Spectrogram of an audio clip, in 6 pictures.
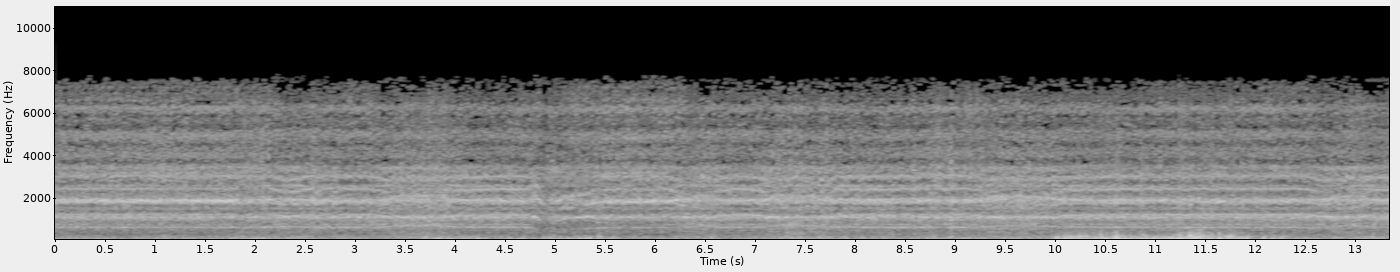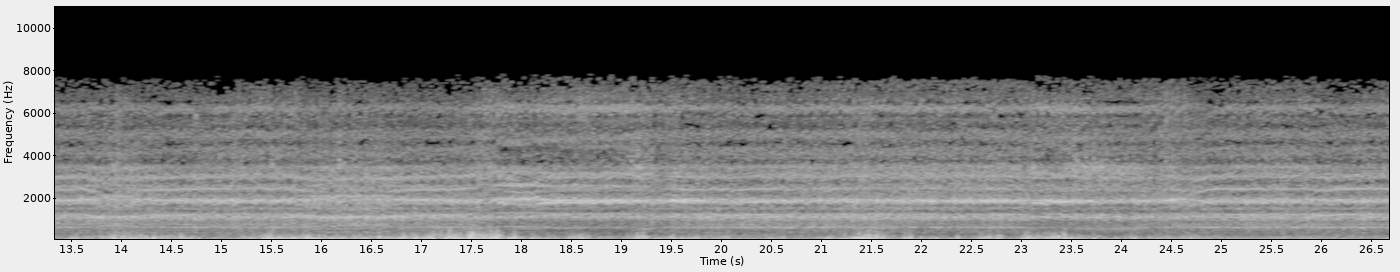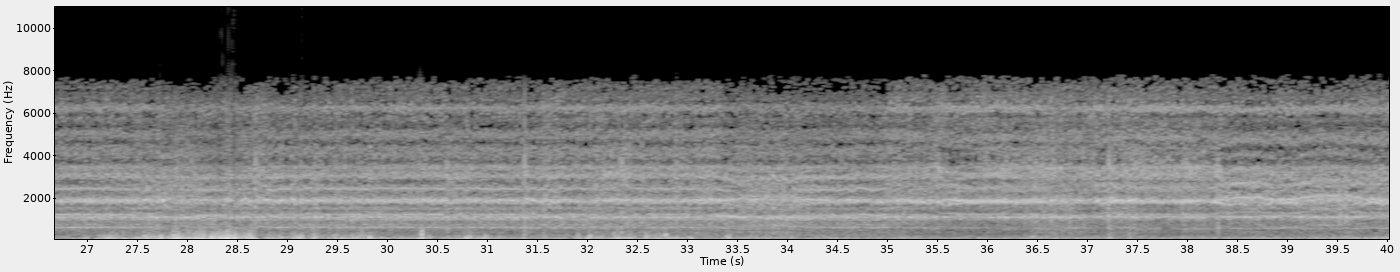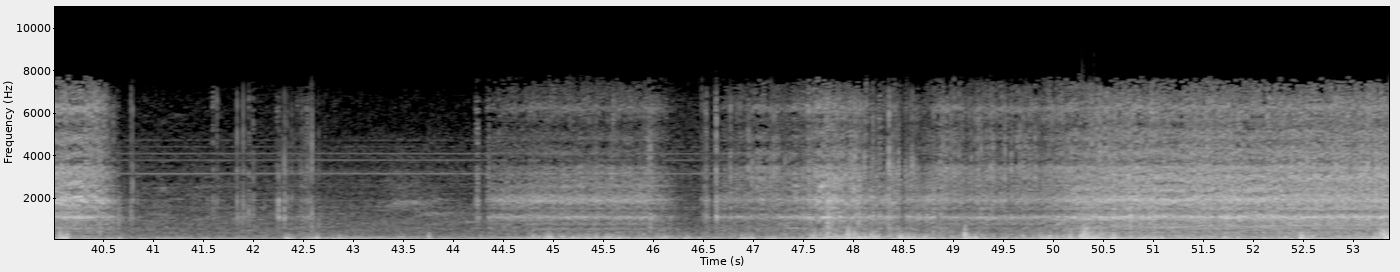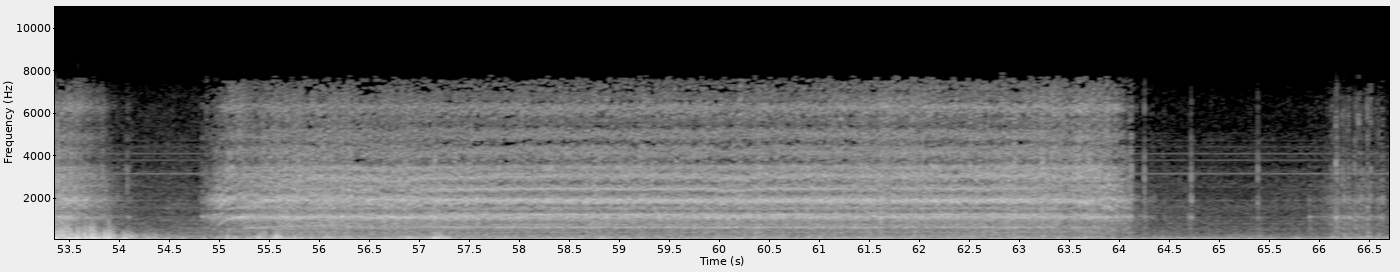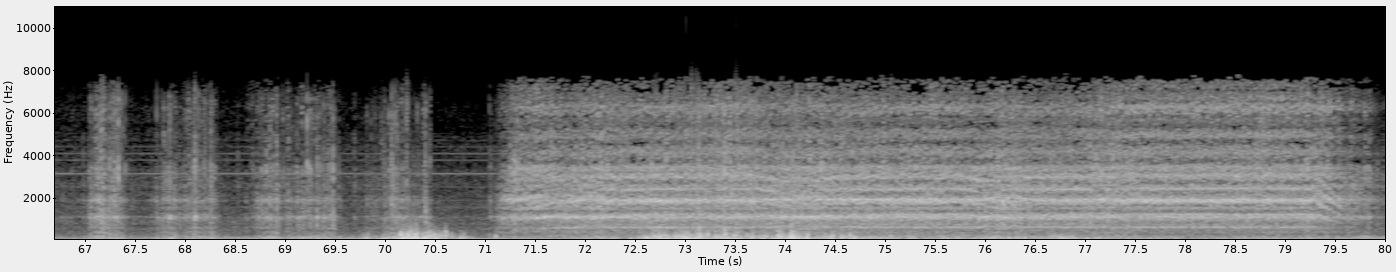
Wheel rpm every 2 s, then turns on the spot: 160, 160, 150, 160, 160, 160, 160, 160, 160, 160, 160, 160, 160, 160, 160, 160, 160, 160, 160, 160, 40, 0, 50, 50, 80, 140, 130, 50, 160, 160, 160, 160, 20, 20, 20, 40, 160, 160, 160, 120.
40-42 64-70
